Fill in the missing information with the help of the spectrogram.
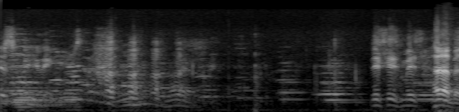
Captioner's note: laughing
